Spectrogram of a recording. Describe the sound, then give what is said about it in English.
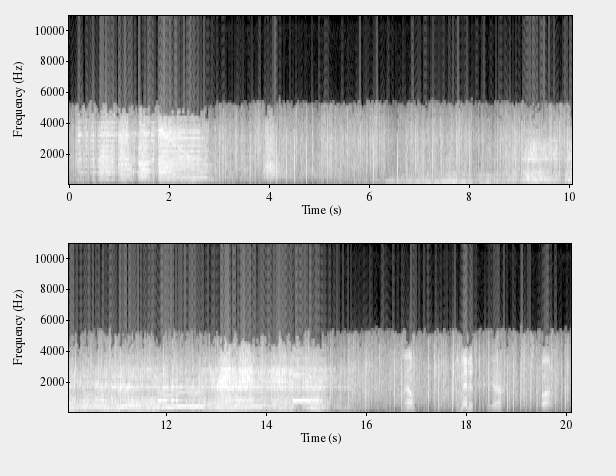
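Bombs exploding in a wartime air raid: a dense run of sharp cracking blasts, then a long, loud rumbling roar with crackle and faint whistling through the middle, before more scattered sharp bangs at the end. “Holy smoke, that was a bomb landing.”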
